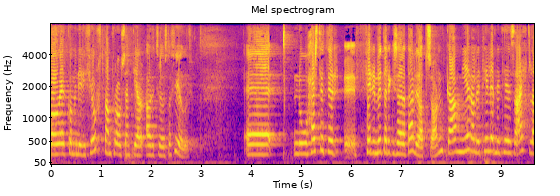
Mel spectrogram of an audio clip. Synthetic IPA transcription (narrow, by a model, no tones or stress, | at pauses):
ɔɣɛɾ̥kʰɔːmɪnɪːɾifjowr̥t̪awnpʰɾoːwsɛn̥t̪iaːwɾɪt̪vœːðʏst̪ɔfjœːɣʏ̰ɾ̥ | nuɦɛst̪vɪht̪ʏɾ̥fɪɾɪɾmʏːt̪naɾiːcɪs̬aðɪɾat̪aːvɪðɔt̪sɔnkaːvmjɛɾalvɛðt̪ʰɪlːejp̚nɪt̪ʰɪlðɛsːaajht̪la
